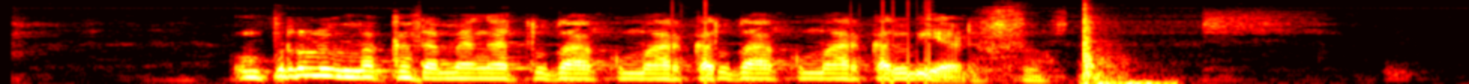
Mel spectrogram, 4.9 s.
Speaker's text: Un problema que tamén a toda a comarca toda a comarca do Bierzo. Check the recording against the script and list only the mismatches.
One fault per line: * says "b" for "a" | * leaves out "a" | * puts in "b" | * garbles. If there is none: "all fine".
all fine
